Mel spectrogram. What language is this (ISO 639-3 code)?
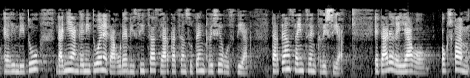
eus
